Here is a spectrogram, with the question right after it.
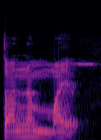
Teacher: त के बाद अगर म आएगा तो त का आधा नासिक्य न हो जाएगा, आधा न हो जाएगा, तो त की जगह न लगेगा तो तन्मय, तो तन्मय ऑप्शन सी इसका बिल्कुल सही जवाब होगा।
